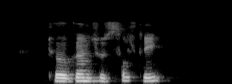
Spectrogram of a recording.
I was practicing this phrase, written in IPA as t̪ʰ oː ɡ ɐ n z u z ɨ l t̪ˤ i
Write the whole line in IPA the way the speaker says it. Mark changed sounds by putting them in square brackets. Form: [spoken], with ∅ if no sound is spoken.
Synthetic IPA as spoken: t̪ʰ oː ɡ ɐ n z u [s] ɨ l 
